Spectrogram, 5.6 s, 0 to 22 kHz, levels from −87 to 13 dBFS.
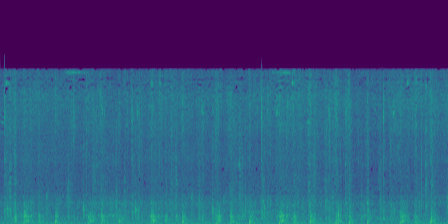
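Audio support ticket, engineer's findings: Word clock ticks, 0.13–5.56 s: steady train of sharp ticks of uneven strength, about one every 0.07 s, around 70 in all. Receiver free-running, unlocked to source clock, roughly 300 ppm apart; each slip misreads samples, drops or repeats one.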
